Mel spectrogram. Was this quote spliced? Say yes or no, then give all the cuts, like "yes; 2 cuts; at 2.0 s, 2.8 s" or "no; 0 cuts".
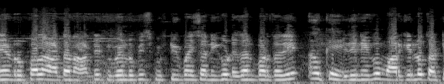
no; 0 cuts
